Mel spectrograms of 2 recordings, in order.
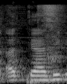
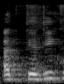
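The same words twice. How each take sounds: First: "अत्यधिक" with long aa after ty; wrong form demonstrated. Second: "अत्यधिक" with short a after ty; correct form demonstrated. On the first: Teacher rejecting misspelling, "अत्यधिक" with stretched yaa. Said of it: "नहीं होता है". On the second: Teacher giving right spelling, "अत्यधिक" with short ya. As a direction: say "अत्यधिक" as at-ya-dhik. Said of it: "होता है". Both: Shown as a demonstration.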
